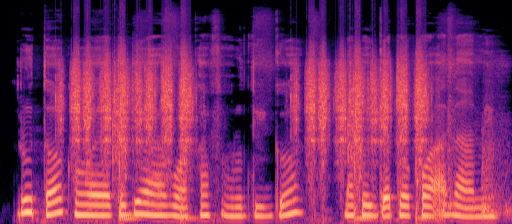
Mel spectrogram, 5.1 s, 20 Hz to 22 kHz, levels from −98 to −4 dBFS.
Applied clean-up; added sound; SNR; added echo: none; Rattle (instrument); 4 dB; none.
